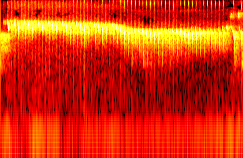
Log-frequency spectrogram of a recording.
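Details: Canary holds a fast, even rolling trill lasting about three seconds, slightly falling in pitch, ending with a brief higher flourish.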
